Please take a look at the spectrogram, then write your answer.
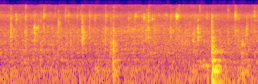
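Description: Snacks shallow frying in a pan of oil give off a steady crackling sizzle with small pops and a few louder spatters, close and alone without any voices.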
